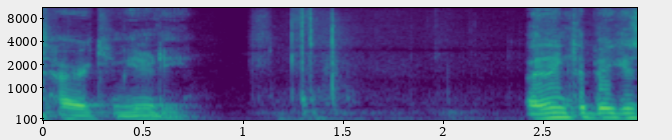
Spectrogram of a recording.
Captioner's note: pause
